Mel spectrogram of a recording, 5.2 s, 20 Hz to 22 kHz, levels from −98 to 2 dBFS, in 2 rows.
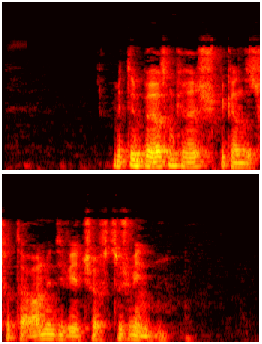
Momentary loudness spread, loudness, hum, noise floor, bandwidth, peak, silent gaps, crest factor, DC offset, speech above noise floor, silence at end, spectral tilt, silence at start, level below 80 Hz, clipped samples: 9 LU; -33 LUFS; none; -80 dBFS; 9.4 kHz; -14 dBFS; none; 20 dB; under 0.1%; 48 dB; 0.7 s; -5 dB/octave; 1.1 s; -64 dBFS; under 0.1%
